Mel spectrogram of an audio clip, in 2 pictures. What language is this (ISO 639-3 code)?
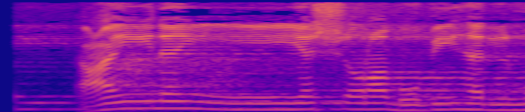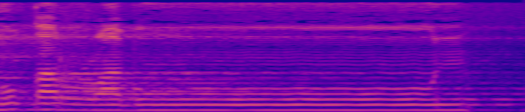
ara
